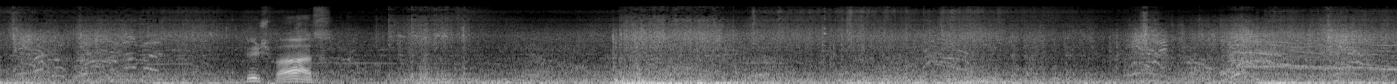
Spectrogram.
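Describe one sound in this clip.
Fire bursts roar as burning arrows strike a ship.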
